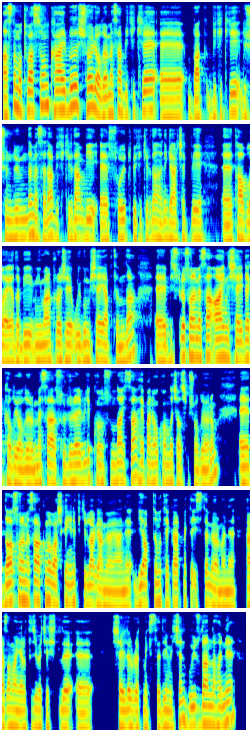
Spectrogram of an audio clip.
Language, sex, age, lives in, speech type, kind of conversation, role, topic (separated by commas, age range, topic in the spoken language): Turkish, male, 25-29, Italy, conversation, podcast, guest, Yaratıcı tıkanıklığını aşmak için neler yaparsın, hangi ipuçlarını önerirsin?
